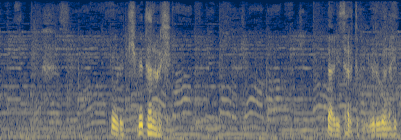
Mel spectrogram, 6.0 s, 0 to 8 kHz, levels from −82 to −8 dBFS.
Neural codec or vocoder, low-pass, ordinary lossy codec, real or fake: none; none; none; real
